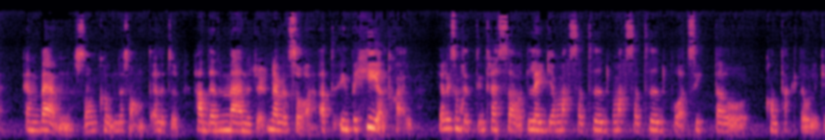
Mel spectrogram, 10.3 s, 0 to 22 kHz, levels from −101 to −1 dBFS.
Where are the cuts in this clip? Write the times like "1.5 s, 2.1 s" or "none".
2.3 s, 5.3 s, 5.8 s, 7.7 s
